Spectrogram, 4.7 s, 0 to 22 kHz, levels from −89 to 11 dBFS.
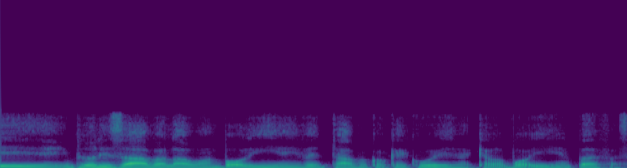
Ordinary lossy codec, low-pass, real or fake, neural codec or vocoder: none; 7.2 kHz; fake; codec, 24 kHz, 0.5 kbps, DualCodec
